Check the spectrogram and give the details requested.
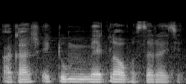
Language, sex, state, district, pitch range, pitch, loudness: Bengali, male, Tripura, West Tripura, 110-120 Hz, 115 Hz, -18 LUFS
